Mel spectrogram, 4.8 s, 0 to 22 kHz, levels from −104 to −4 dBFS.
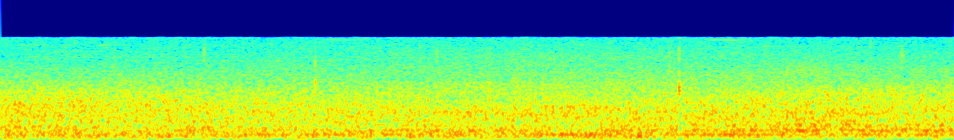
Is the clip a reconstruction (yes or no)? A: no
